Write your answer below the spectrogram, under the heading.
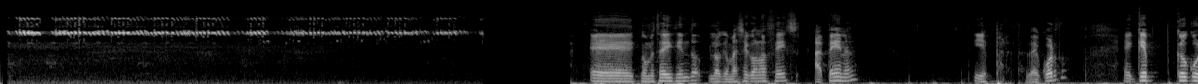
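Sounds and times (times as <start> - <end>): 
crickets chirping in rapid pulsing high-pitched trills: 0.0 - 4.8
speech: 5.9 - 8.7, 9.8 - 11.9.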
